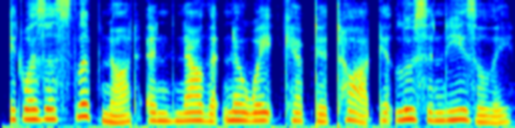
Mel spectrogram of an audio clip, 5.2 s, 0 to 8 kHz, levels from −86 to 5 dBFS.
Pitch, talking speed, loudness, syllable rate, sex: 190 Hz, 185 wpm, -18 LUFS, 4.1 syllables/s, female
